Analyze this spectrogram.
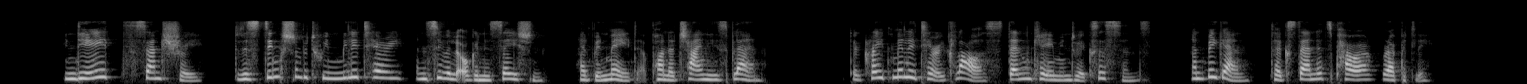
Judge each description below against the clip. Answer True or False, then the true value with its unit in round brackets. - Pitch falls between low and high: False (240 Hz)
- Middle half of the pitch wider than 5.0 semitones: True (5.5 semitones)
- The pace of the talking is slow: True (130 wpm)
